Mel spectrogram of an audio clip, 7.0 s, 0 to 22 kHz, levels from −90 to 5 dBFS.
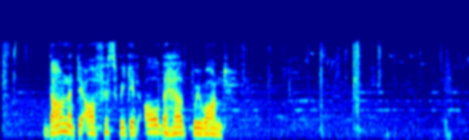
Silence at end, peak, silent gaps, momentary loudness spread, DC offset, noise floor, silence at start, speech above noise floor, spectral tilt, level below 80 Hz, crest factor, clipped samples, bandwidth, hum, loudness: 1.65 s; -4 dBFS; none; 22 LU; under 0.1%; -68 dBFS; 0.65 s; 45 dB; -6 dB/octave; -62 dBFS; 22 dB; under 0.1%; 7.6 kHz; none; -23 LUFS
